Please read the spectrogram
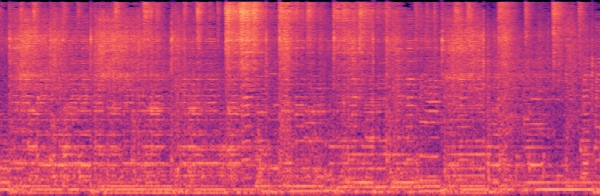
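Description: Live band playing, with drum kit, electric guitar, electric bass and keyboards, and a saxophone soloing over them.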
